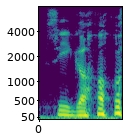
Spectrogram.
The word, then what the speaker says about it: Sigil: Seagull, says dude. I pronounce it seagull. And you should put a third option in there. Yeah. Yeah, more the J sounding G with a D sound, yeah.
